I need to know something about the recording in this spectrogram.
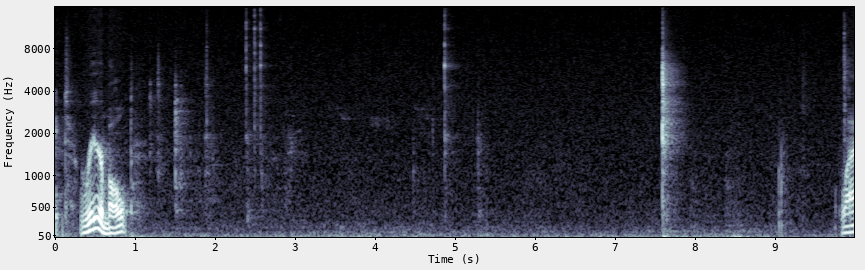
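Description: A ratchet wrench clicks as a bolt is turned.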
